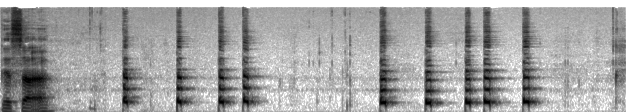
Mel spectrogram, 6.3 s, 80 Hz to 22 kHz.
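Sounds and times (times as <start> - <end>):
speech: 0.0 - 0.6
voice imitating high-pitched bird-like honking squawks: 1.2 - 2.7, 3.8 - 5.5.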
